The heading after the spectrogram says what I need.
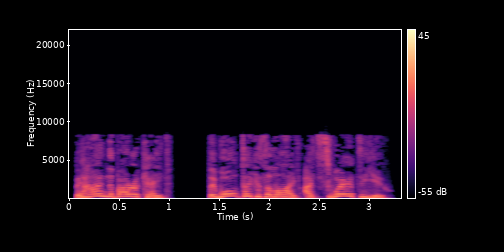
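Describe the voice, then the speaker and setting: A man voicing a desperate, defiant doomed soldier in an audiobook, with strained shouting. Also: very high-pitched, lively intonation, brisk, dry recording, pitched above the performer's own voice.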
